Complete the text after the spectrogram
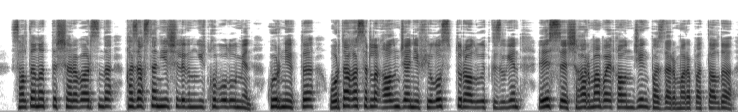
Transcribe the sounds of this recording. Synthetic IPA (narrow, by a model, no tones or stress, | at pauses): sɑlˠt̪ɑnɑt̪ːəʃɑɾɑbɑɾəsənd̪ɑqʰɑzɑqst̪ɑnje̞lʃɪlɪɡʲɪnɪŋʏjt̪̚qəbo̞lˠuəme̞ŋ | kʲʰɵɾɪne̞k̚t̪ɪ | wo̞ɾt̪ɑʁɑsəɾlˠəqʁɑlˠəmʒæne̞fijlˠo̞so̥ft̪ʰuɾɑlˠəwɵt̪kʲɪzɪlɡʲe̞n | ɪsʃəʁɑɾmɑbɑjqɑwnəɴʒʰe̞ŋpʰɑzd̪ɑɾəmɑɾɑpɑt̪ːɑlˠd̪ə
